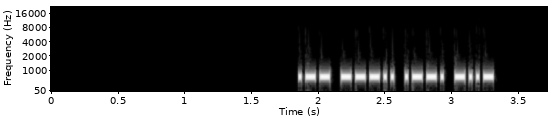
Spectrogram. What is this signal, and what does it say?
Morse code, heard as a keyed tone, about 46 wpm, 700 Hz. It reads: W8PX
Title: USA Call Signs - 4 Characters - 45wpm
